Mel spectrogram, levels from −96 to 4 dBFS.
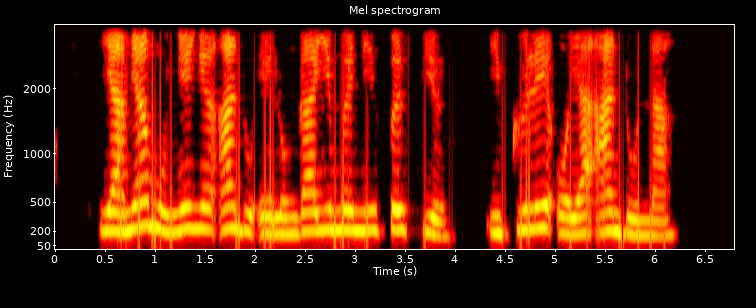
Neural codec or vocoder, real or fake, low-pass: none; real; 3.6 kHz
